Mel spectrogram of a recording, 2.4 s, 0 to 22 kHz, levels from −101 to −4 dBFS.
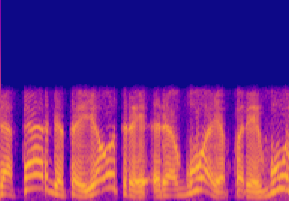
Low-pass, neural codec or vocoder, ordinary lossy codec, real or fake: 3.6 kHz; vocoder, 44.1 kHz, 128 mel bands every 512 samples, BigVGAN v2; Opus, 64 kbps; fake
